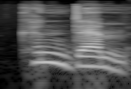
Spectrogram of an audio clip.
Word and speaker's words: condemn: 끝에 m하고 n도 있습니다. good point. 그런데 발음이 condemn, m 발음까지만 하는 거죠? Yeah, there's no sound from the end, but yes, it has to be there. 네, 그렇습니다. n이 묵음입니다.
